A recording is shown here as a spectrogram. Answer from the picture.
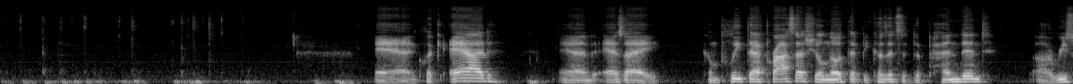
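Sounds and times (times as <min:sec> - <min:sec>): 
typing on a computer keyboard: 0:00.0 - 0:02.6
speech: 0:03.8 - 0:10.7.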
